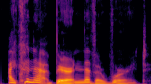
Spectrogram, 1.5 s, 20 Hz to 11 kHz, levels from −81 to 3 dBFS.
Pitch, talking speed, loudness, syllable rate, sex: 215 Hz, 240 wpm, -18 LUFS, 6.0 syllables/s, female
